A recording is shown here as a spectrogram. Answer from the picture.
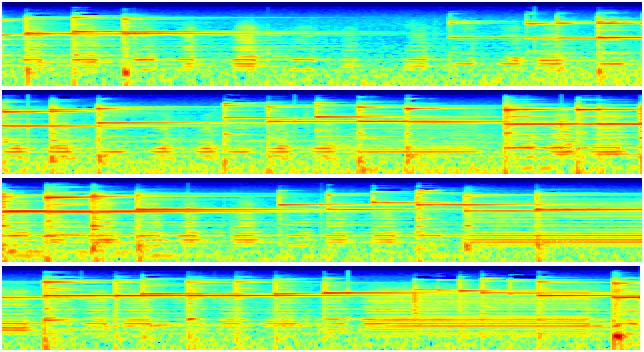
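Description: A simple street tune played on a glockenspiel: a run of bright, ringing mallet-struck notes, over lower held chords from an accordion. The playing softens briefly about two to three seconds in, then picks up again.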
